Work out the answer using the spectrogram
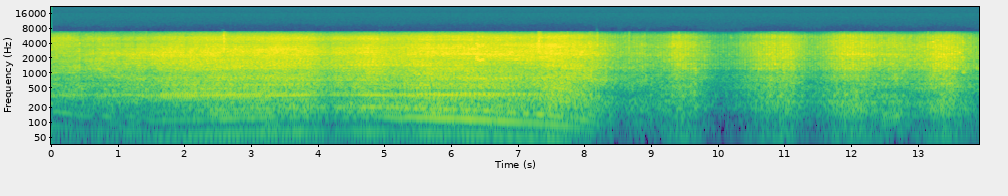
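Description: A Jeep's engine running as it drives up the road toward the camera, a steady hum that grows louder over the first few seconds. After about eight seconds the engine hum drops away and the sound rises and falls in several waves, like vehicles passing.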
